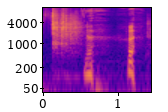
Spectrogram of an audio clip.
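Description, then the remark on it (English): A handful of dice rattles and clatters across a hard tabletop, followed by a couple of separate sharp clacks as stray dice land a moment later. “That was a lot of dice.”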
